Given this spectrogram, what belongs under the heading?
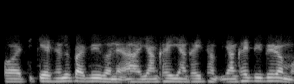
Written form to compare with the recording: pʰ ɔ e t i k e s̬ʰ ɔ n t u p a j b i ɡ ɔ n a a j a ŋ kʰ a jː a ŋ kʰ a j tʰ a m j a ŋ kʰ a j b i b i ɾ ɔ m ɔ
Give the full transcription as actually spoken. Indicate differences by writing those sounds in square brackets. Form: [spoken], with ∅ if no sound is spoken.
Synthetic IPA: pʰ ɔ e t i k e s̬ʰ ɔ n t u p a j b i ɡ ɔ n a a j a ŋ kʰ a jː a ŋ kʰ a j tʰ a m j a ŋ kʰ a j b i b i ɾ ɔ m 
